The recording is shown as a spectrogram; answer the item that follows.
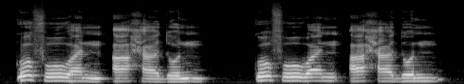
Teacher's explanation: کاف پیش کو، فا پیش فو، کفو، واو دو زبر ون، کفو ون۔ یہاں تنوین کے بعد حمزہ آ رہا ہے، ٹھیک، تو یہاں پر اظہار کریں گے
